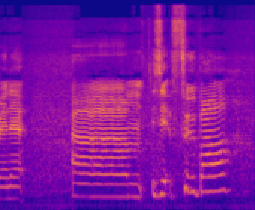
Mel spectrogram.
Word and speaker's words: FUBAR: Um, is it Fubar?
